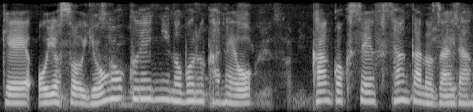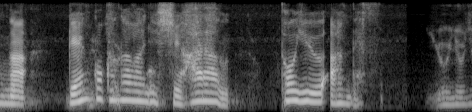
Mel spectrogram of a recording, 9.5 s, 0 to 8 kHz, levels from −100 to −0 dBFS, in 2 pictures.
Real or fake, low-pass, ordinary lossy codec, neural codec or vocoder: fake; 7.2 kHz; none; vocoder, 22.05 kHz, 80 mel bands, HiFi-GAN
